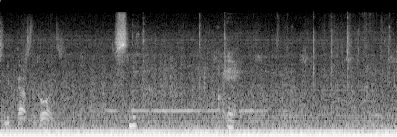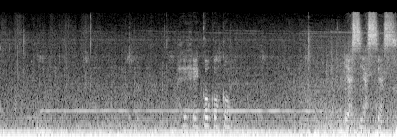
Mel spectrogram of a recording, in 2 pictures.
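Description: A young woman talks now and then close to a microphone.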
